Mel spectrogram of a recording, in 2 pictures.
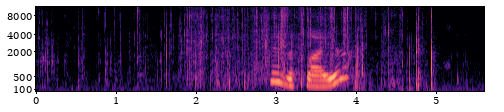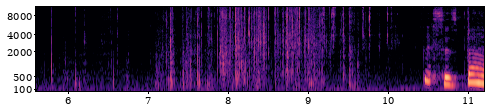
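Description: A plastic wrapper crinkles as it is torn open and handled.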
